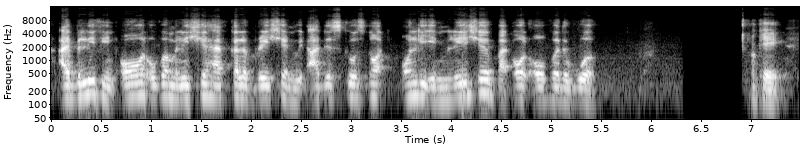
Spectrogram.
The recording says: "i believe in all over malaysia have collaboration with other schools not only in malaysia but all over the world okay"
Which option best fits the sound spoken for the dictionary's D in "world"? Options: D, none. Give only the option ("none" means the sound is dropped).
none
